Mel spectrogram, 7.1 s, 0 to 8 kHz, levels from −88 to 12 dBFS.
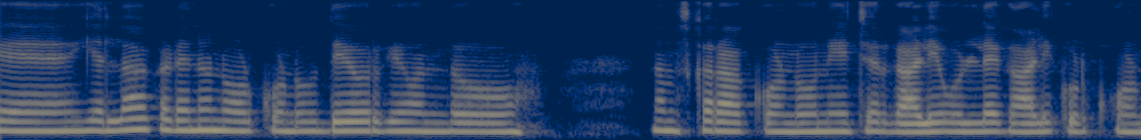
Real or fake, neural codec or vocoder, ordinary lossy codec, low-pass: real; none; none; none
